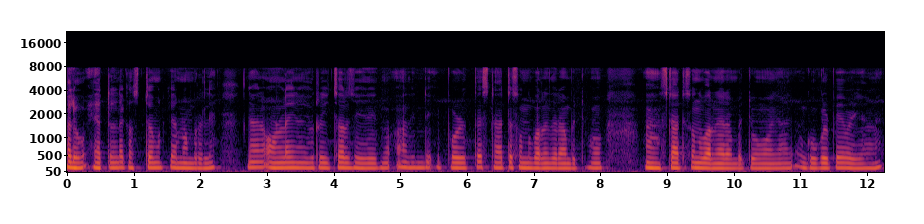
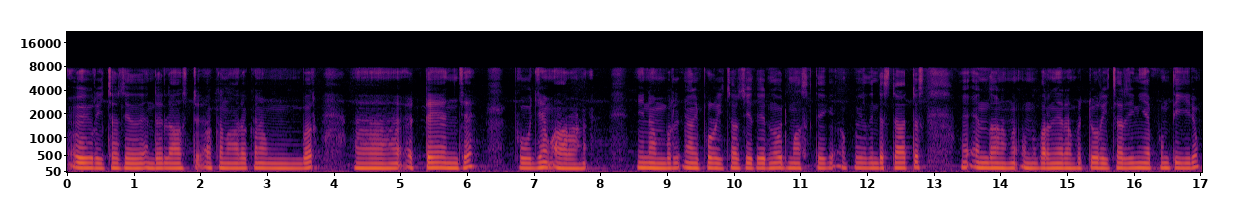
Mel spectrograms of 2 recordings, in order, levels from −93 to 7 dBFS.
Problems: low volume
